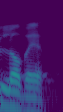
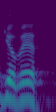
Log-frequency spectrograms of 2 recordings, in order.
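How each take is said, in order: First: It begins with a plain l sound. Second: It begins with a palatal ll sound. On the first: The speaker calls it wrong. "no se dice lover" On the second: The speaker calls it right. "se dice llover"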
